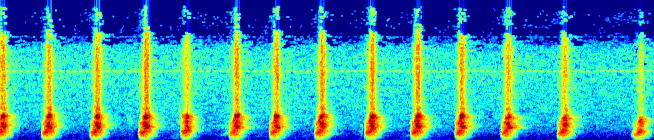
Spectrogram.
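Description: Meerkats at a zoo squabbling over food while eating: a rapid, steady series of about fourteen sharp, bark-like chirps, evenly spaced and fairly loud, with no talking over them.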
